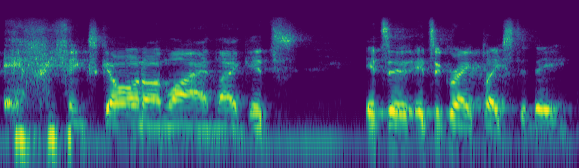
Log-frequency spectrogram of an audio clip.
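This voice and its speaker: With an Australian accent, a man talks at a medium pitch. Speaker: SEO business owner. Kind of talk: podcast interview. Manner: casual, animated.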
